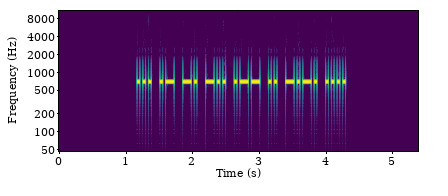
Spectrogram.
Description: Morse code, heard as a keyed tone, about 28 wpm, 700 Hz. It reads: SANDWICH
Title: Top 1751-2000 Words 28wpm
